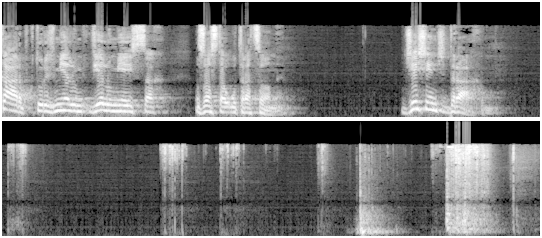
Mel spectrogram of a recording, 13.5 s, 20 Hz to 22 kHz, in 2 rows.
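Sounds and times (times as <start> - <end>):
speech: 0.0 - 3.7, 5.0 - 6.2
metal coins from Mexico and Singapore clinking as dropped and shuffled: 8.7 - 9.9.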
